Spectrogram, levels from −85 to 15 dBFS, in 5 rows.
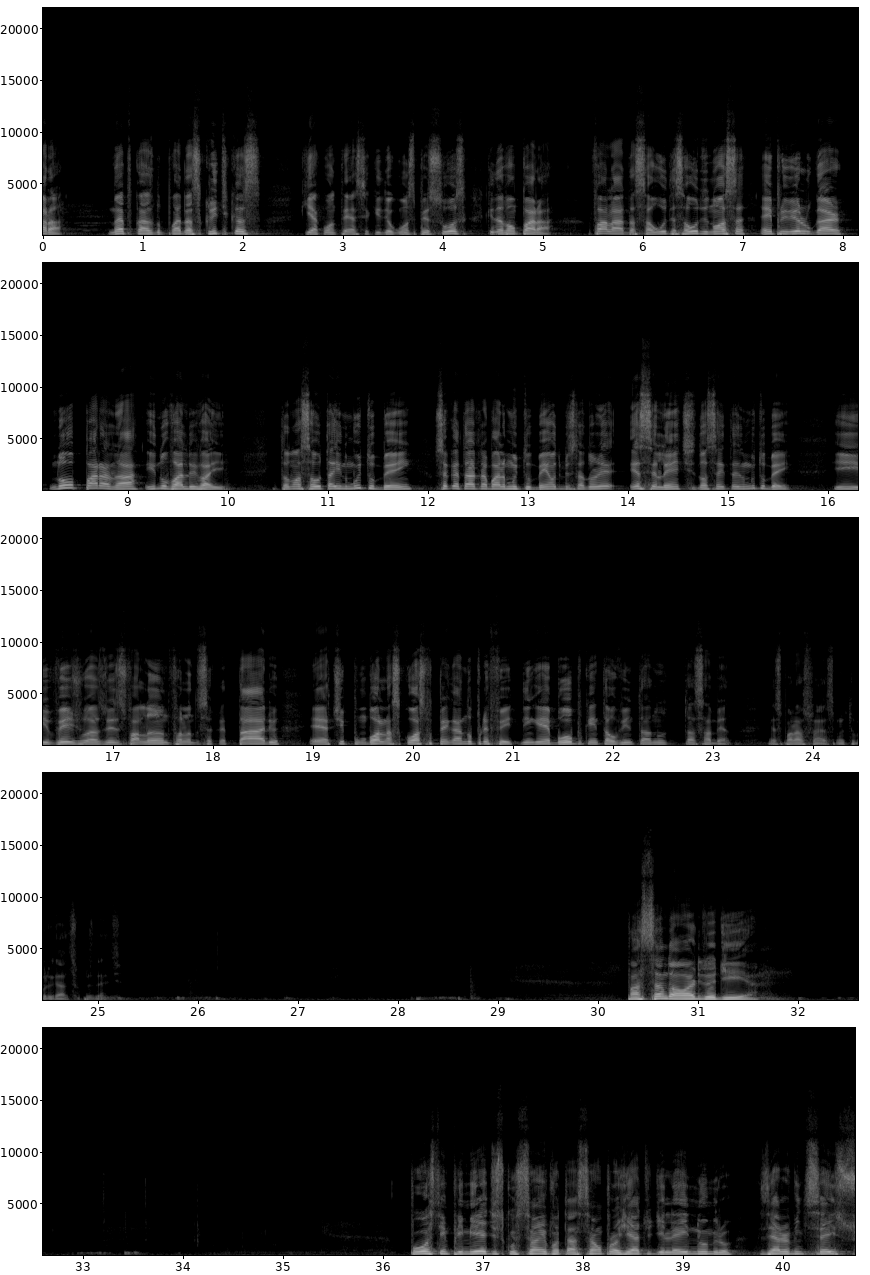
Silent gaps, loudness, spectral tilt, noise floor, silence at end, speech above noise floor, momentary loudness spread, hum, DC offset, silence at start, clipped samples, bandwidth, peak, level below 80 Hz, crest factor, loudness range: none; -32 LUFS; -6 dB/octave; -75 dBFS; 0 s; 44 dB; 15 LU; none; under 0.1%; 0 s; under 0.1%; 11.5 kHz; -14 dBFS; -68 dBFS; 20 dB; 8 LU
